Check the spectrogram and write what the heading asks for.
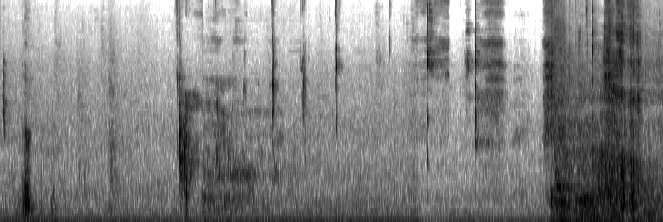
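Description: Metal utensils clicking against a steel stew pot and bowls over a steady low hum. About eight seconds in, a louder stretch of noodles being slurped.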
